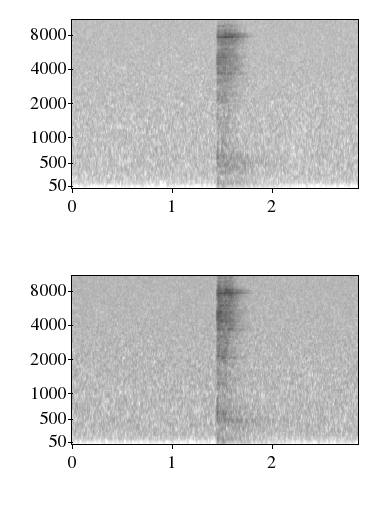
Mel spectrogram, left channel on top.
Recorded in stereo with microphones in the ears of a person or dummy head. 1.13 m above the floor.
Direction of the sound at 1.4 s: 15° right (ahead or behind).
